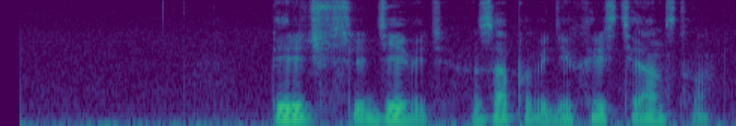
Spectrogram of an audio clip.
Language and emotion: Russian, neutral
